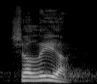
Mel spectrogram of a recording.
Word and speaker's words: shaliah: It's spelled S-H-A-L-I-A-H. I probably would have put Shaliah, and then you could have just said Shaliah.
